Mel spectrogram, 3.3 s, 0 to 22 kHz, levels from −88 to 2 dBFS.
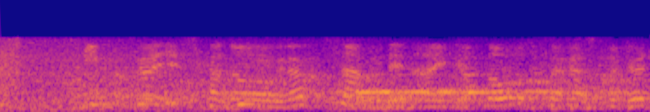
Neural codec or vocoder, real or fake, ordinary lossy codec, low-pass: codec, 16 kHz in and 24 kHz out, 1 kbps, XY-Tokenizer; fake; none; 5.4 kHz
